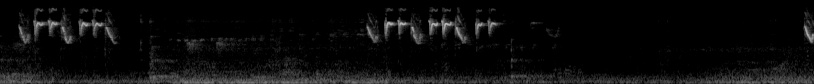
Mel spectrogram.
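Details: Lure song of a Java sparrow for getting a lazy bird to sing: two bursts of rapid, high, falling chirps, the first of four notes, the second of six, separated by a quiet stretch of low hum.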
